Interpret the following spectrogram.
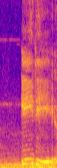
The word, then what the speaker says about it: EDI: are you named Ed Ed is the phonetic pronunciation of Eed that acronym for enhanced defense intelligence what do you do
